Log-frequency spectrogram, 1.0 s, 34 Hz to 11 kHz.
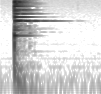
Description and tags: metal pipe 2
Making noise with a 2in galvanized metal pipe - cut to about 2 ft long.
Foley sound effect.
AKG condenser microphone M-Audio Delta AP
effect, foley, pipe, soundeffect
